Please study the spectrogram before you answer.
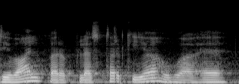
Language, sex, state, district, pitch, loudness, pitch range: Hindi, male, Jharkhand, Ranchi, 110 Hz, -18 LUFS, 105-135 Hz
